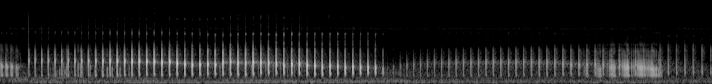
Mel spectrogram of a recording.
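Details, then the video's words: Northern leopard frog during courtship beside an egg mass: a rapid pulsed rattle swelling and slowly dropping in pitch for nearly four seconds, followed by softer chuckling pulses and a short grunting burst. "Leopard Frog Eggs and Courtship"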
